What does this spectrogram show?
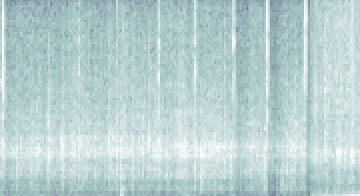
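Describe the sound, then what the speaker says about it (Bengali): Broccoli fries lightly in a pan, giving a steady, bright sizzle throughout with occasional soft clicks of stirring, and no voices. "এই যে এদিকে ব্রকলিগুলো হালকা করে ভাজা হয়ে গেছে"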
